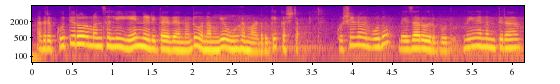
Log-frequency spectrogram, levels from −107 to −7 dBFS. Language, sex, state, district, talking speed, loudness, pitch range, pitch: Kannada, female, Karnataka, Shimoga, 175 wpm, -16 LUFS, 195-240 Hz, 215 Hz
